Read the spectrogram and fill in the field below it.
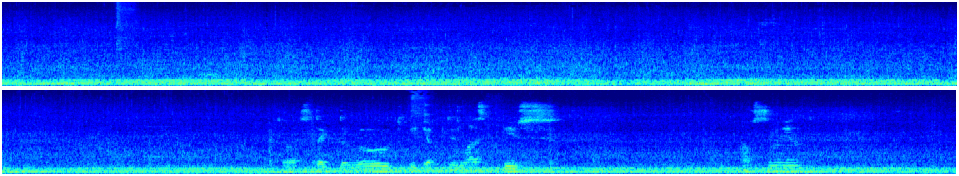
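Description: A heavy truck engine rumbles low and steady as it drives through mud.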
